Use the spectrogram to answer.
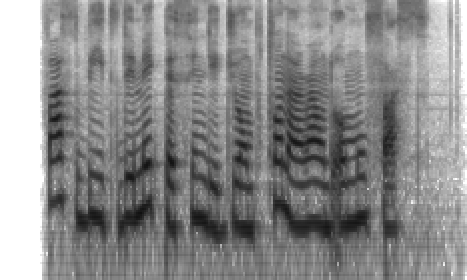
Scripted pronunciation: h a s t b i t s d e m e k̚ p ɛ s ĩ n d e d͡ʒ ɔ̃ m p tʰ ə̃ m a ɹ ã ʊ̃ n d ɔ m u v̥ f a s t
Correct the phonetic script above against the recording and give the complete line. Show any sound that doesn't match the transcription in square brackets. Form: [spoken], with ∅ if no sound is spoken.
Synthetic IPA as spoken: [f] a s t b i t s d e m e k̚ p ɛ s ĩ n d e d͡ʒ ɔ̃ m p tʰ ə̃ [n] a ɹ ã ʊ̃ n d ɔ m u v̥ f a s t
